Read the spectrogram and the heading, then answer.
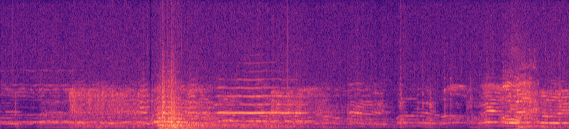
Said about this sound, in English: Thus followed the famous Battle of Monmouth. It is in the thick of the battle, and the day is hot and sultry. One of the American gunners named Hayes is at his post firing the cannon.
